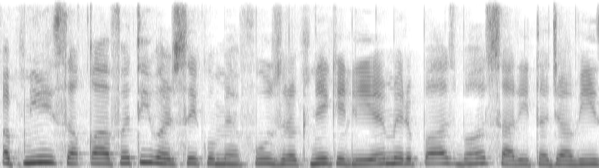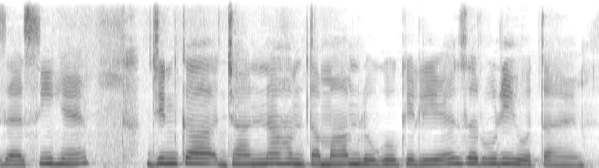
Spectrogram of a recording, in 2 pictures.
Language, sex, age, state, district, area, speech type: Urdu, female, 45-60, Uttar Pradesh, Lucknow, urban, spontaneous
